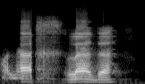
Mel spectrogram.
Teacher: huruf kha ketika dia sukun ya tidak dibaca dengan tebal. Tapi biasa.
